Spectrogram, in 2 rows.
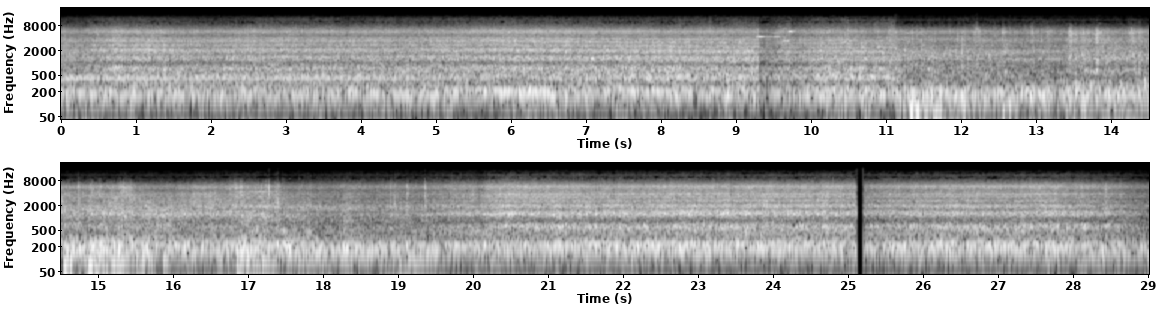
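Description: The diesel engine of a 42-ton, 210 kW KMC 380 S long-front demolition excavator runs steadily under working load. Irregular knocks and crunches of demolition debris come in a few seconds past the middle, and the sound drops out for an instant near the end.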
